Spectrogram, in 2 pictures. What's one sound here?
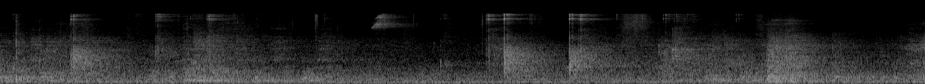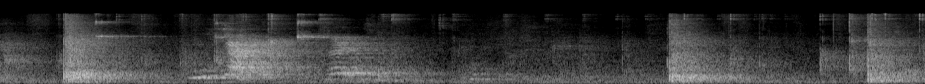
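A ping-pong ball clicks back and forth on paddles and a table, echoing in a large hall.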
